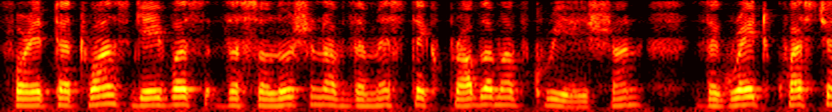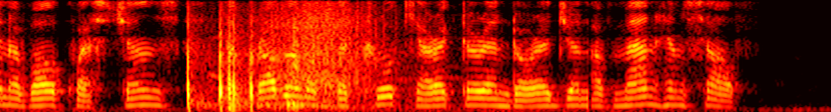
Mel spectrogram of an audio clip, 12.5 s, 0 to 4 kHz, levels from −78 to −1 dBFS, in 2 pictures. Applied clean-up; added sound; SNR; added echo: none; Fireworks; -2 dB; none.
